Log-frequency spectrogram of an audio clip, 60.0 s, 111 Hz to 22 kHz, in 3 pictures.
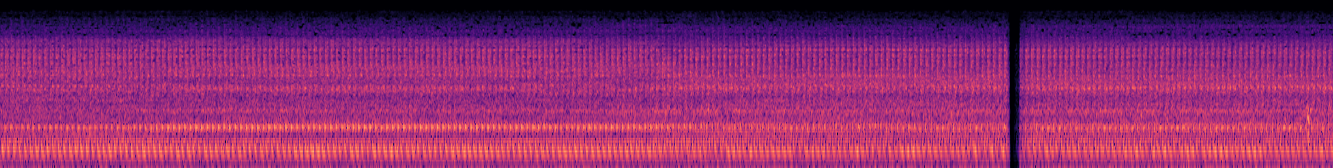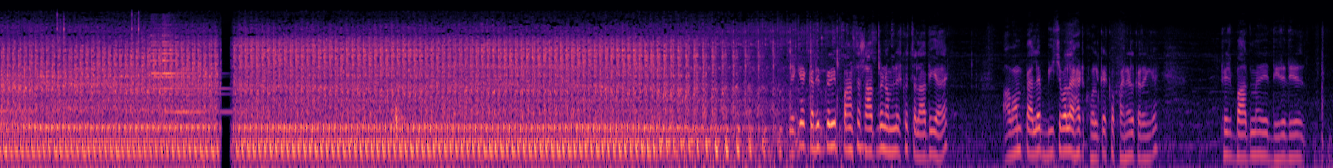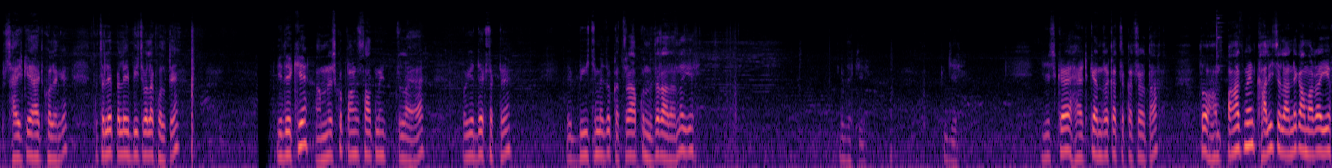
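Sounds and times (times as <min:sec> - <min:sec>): air compressor pump running: 0:00.0 - 0:35.4.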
